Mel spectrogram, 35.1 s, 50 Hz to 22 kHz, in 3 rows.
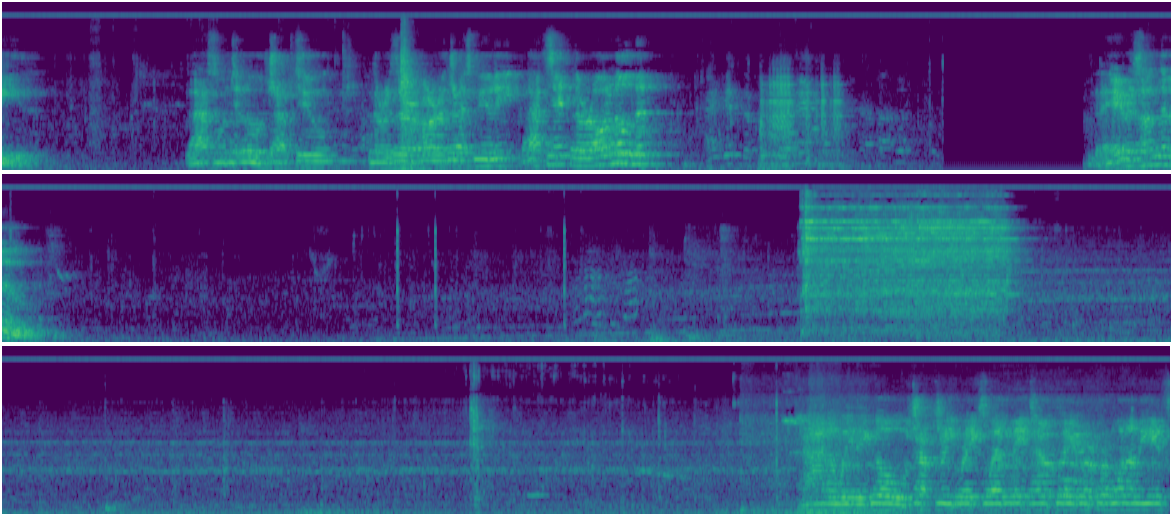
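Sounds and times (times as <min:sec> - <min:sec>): electric bell ringing: 0:19.6 - 0:22.3.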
